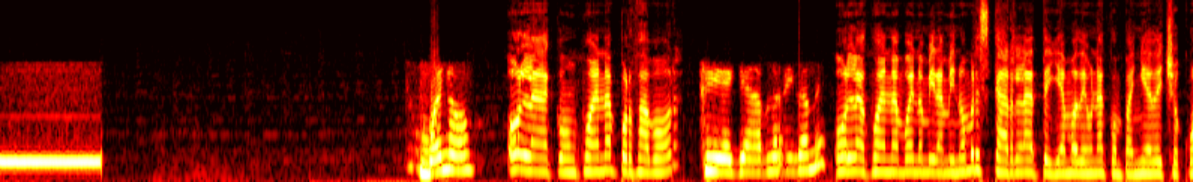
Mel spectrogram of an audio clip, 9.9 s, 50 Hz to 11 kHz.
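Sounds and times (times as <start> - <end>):
steady telephone tone of a call being placed: 0.0 - 0.9
speech: 3.6 - 9.9.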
